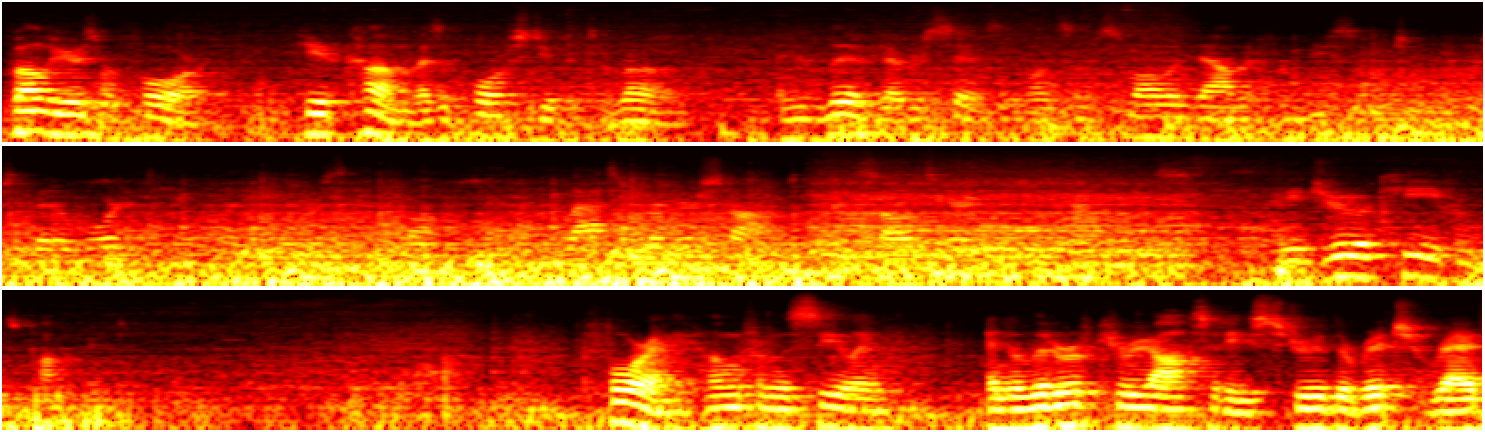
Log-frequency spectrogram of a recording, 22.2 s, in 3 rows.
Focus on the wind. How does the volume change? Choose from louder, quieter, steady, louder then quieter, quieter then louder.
louder then quieter.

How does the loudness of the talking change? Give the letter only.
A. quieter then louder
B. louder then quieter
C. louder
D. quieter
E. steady
A.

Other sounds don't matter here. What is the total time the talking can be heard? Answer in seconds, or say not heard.
20 s.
